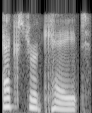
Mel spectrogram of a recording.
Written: extricate

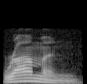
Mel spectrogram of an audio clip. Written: Raman

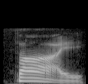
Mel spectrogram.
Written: thigh

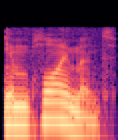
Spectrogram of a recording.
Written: employment

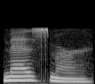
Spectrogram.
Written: Mesmer

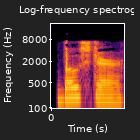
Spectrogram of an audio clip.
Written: boaster

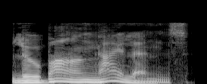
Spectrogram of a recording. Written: Lubang Islands

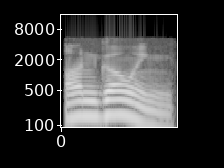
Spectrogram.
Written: ongoing

